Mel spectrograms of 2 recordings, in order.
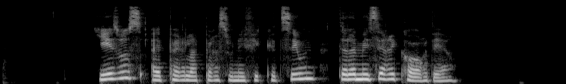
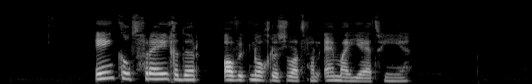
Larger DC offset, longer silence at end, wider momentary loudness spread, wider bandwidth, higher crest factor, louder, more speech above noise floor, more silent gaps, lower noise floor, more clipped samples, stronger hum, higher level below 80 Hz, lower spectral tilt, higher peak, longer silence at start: neither; second, 1.1 s vs 1.25 s; about the same, 11 LU vs 13 LU; first, 16 kHz vs 11 kHz; second, 16 dB vs 22 dB; first, -20 LUFS vs -23 LUFS; first, 64 dB vs 50 dB; neither; first, -83 dBFS vs -73 dBFS; neither; neither; first, -62 dBFS vs -80 dBFS; about the same, -6 dB/octave vs -5 dB/octave; about the same, -4 dBFS vs -4 dBFS; about the same, 1 s vs 0.95 s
